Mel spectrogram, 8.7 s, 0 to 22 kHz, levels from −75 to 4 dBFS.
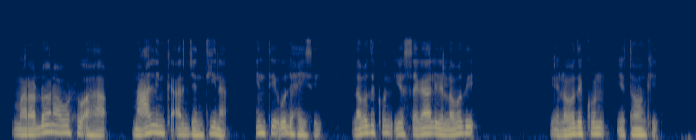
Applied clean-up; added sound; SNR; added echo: none; none; none; none.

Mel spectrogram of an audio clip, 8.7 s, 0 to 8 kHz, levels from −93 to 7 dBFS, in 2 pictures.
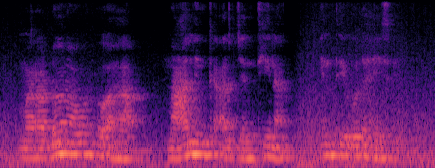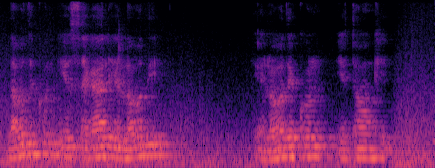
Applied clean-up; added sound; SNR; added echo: none; Fire; 12 dB; reverberation time 0.6 s.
